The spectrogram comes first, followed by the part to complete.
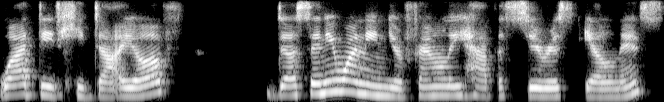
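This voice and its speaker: A woman speaks in a Spanish accent at a fairly high pitch. Her pace is moderate. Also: ordinary pitch variation. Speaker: medical student. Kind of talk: reading aloud. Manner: halting.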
